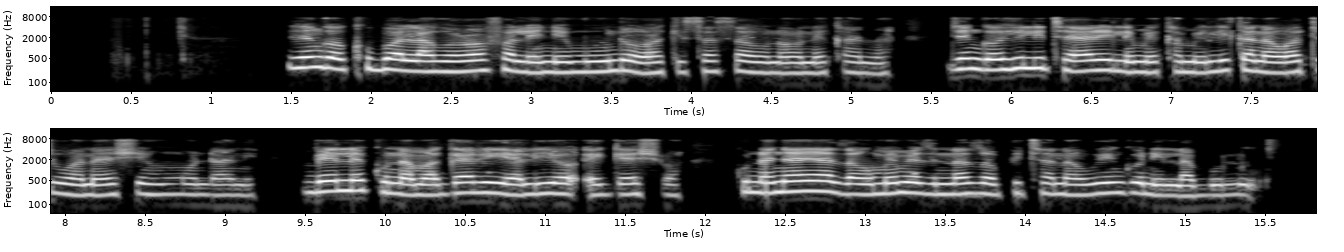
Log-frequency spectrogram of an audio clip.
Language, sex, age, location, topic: Swahili, female, 18-24, Nairobi, finance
